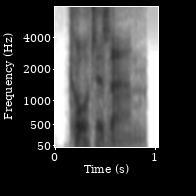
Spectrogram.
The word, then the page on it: courtesan: British English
